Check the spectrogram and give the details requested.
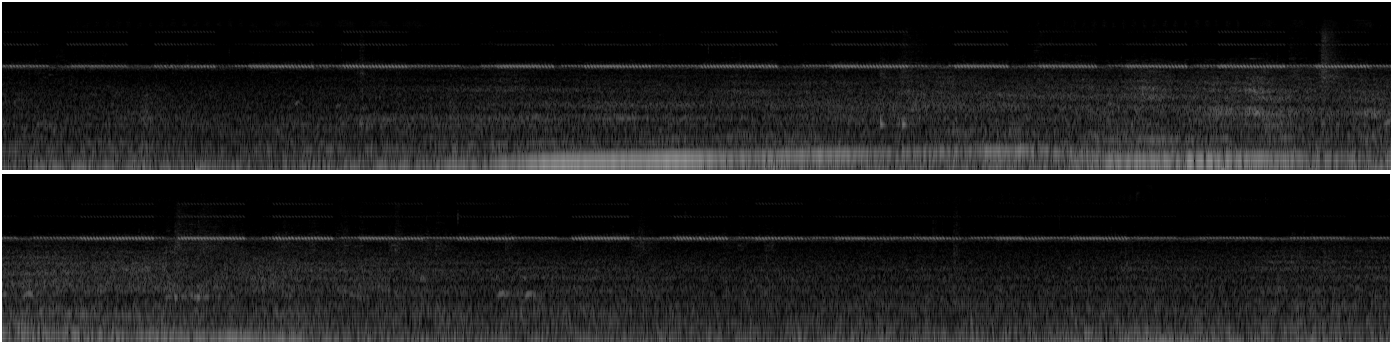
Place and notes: Carrapatelo, Portugal - Barragem do Carrapatelo - Noite
Paisagem sonora noturna na Barragem do Crrapatelo. Portugal Mapa Sonoro do Rio Douro. Night Soundscape at Carrapatelo. Portugal. Mapa Sonoro do rio Douro.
